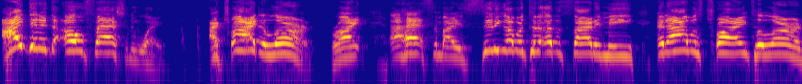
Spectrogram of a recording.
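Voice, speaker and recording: An extremely high-pitched man's voice, raised and projected, bright, sharp and energetic at a moderate pace. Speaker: podcast host. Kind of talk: podcast interview.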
